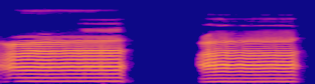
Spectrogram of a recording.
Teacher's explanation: عین کھڑی زبر آ، آ، عین کی آواز نکالنی ہے، وسط حلق والا ہے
